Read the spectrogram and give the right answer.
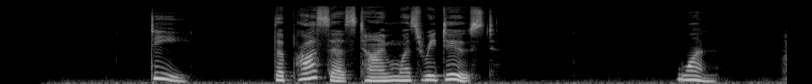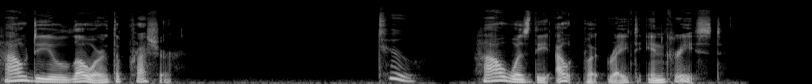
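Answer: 2: How was the output rate increased?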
